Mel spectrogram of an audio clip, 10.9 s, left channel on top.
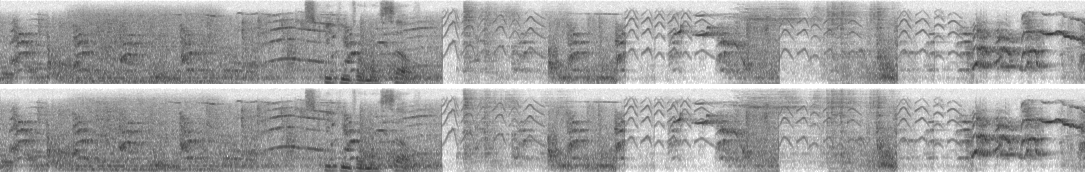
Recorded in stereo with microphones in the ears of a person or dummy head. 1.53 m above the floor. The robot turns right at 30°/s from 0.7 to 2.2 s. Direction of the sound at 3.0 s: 25° left (ahead or behind).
